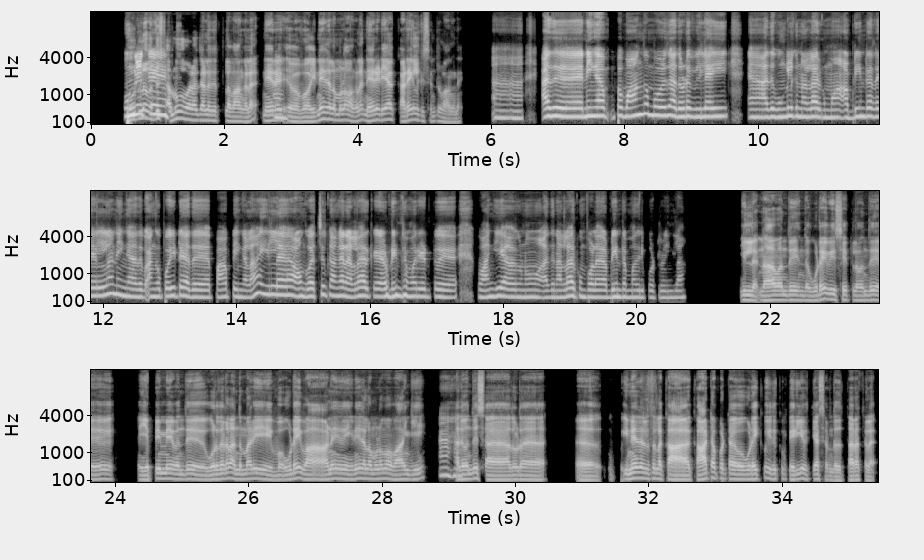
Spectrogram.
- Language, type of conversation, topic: Tamil, podcast, சமூக ஊடகம் உங்கள் உடைத் தேர்வையும் உடை அணியும் முறையையும் மாற்ற வேண்டிய அவசியத்தை எப்படி உருவாக்குகிறது?
- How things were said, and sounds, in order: laughing while speaking: "அப்பிடின்ற மாரி"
